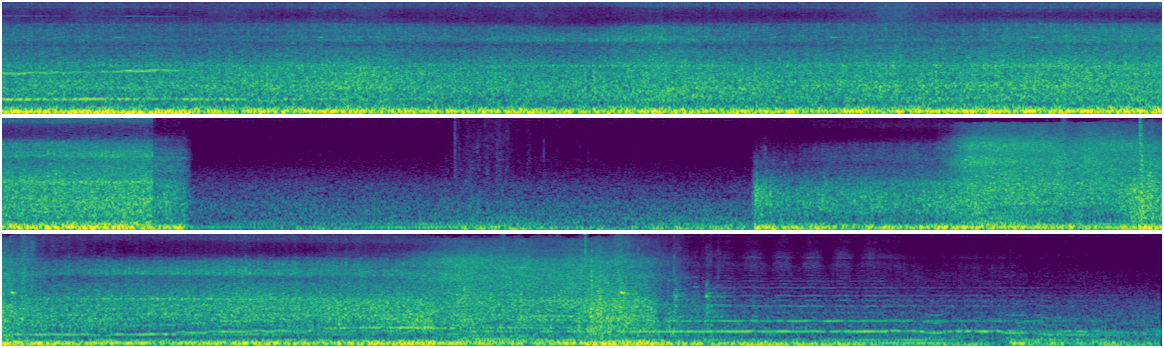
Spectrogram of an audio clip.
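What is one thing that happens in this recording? A heavy vehicle's engine rumbles low and steady.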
